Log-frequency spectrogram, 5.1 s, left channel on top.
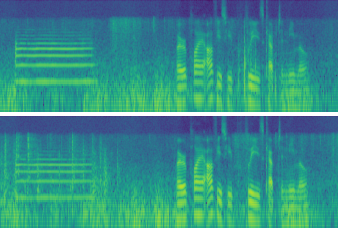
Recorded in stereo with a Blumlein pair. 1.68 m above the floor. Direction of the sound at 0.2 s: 10° left.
